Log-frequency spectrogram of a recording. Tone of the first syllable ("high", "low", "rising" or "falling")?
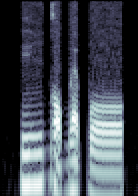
high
